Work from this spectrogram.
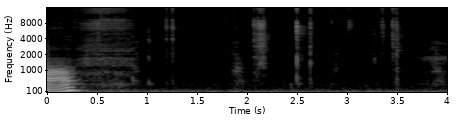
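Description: Scissors snip off small pink paper bits for a scrapbook page, a few quiet, crisp clicks spaced over a few seconds after a brief word from a voice.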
